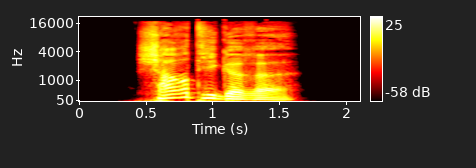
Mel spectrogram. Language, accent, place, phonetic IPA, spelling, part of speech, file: German, Germany, Berlin, [ˈʃaʁtɪɡəʁə], schartigere, adjective, De-schartigere.ogg
- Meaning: inflection of schartig: 1. strong/mixed nominative/accusative feminine singular comparative degree 2. strong nominative/accusative plural comparative degree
